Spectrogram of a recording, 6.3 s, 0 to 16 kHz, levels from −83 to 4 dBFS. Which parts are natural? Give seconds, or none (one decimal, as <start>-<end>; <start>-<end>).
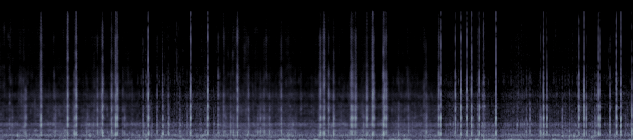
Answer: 1.4-2.2; 4.4-6.3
